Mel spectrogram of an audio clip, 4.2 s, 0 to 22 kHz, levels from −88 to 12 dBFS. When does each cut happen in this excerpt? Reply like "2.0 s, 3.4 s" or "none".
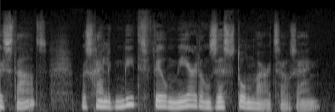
0.9 s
